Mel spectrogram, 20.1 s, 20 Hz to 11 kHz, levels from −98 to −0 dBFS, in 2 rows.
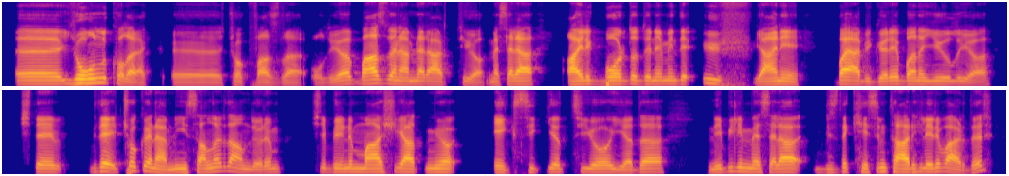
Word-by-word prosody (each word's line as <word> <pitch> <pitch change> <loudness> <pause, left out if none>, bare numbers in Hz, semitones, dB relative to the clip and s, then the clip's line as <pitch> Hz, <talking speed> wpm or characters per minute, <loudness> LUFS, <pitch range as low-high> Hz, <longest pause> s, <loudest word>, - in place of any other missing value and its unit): ııı, 135 0 +3
yoğunluk 170 +3 +5
olarak, 85 0 -1 0.2
ııı, 95 -1 -7
çok - - -9
fazla 95 -2 -5
oluyor. 95 +12 -3
Bazı 145 +1 +6
dönemler 125 -3 +1
artıyor. 115 -3 -3
Mesela 120 +2 +3 0.3
aylık 125 0 +5
bordro 130 +1 +2
döneminde 135 +1 -2
üf! 150 -5 -6
Yani, 115 -1 +3 0.4
bayağı 135 -3 +6
bir 115 - -8
görev 120 +4 -1
bana 125 0 +1
yığılıyor. 120 -4 -5 0.4
İşte, 130 -2 -1 0.3
bir 135 - -19
de 155 -4 +5
çok 170 0 -5
önemli. 125 -7 +1
İnsanları 135 +6 -2
da - - +2
anlıyorum. 125 +2 -5 0.3
İşte, 140 -2 -11
birinin 135 0 -1
maaşı 130 +1 +2
yatmıyor, 130 0 +2 0.4
eksik 120 +3 -3
yatıyor 130 -1 -3
ya 105 -4 -4
da, 130 0 0 0.4
ne 120 +5 -6
bileyim, 155 -2 -3
mesela 135 0 +2 0.2
bizde 120 +4 -7
kesim 140 +3 -5
tarihleri 135 +2 +3
vardır. - - 0
130 Hz, 130 wpm, -23 LUFS, 120-135 Hz, 0.4 s, Bazı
